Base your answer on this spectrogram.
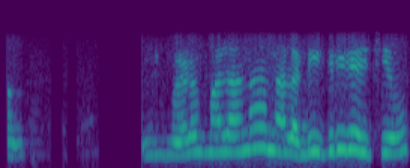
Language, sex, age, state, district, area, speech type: Marathi, female, 45-60, Maharashtra, Nanded, urban, conversation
